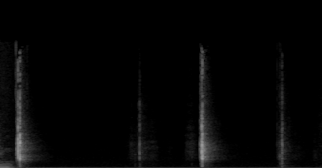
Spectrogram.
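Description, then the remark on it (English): A hole punch punches through paper four times at an uneven pace while being sampled, each press a sharp crunching snap, two louder than the others, with quiet in between and no talking. “Well, oh, we should sample the hole punching as well.”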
